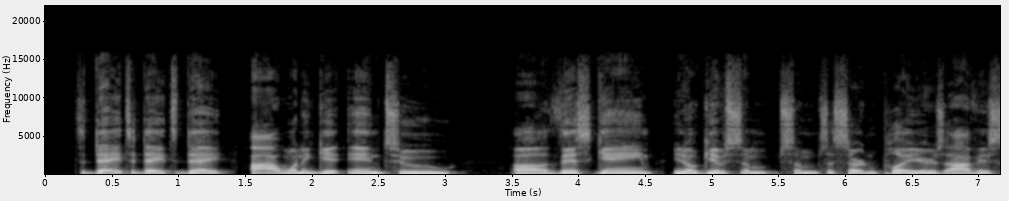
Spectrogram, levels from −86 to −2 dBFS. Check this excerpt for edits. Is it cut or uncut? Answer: cut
